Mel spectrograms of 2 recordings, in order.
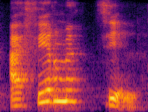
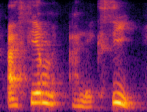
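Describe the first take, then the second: First: «Affirme-t-il» drawn out slowly, each syllable clear; slow demo. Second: Said in the usual way. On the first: Shown as a demonstration. Teacher showing the inverted verb slowly to the class. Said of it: "je vais aller dire". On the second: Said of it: "je peux aller dire".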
